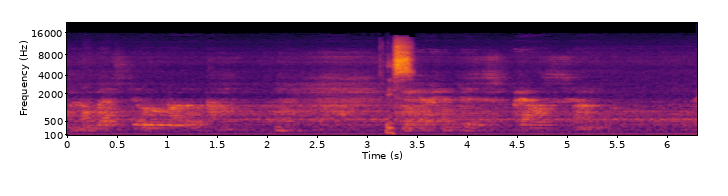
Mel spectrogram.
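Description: An elderly man speaks calmly to an audience.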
